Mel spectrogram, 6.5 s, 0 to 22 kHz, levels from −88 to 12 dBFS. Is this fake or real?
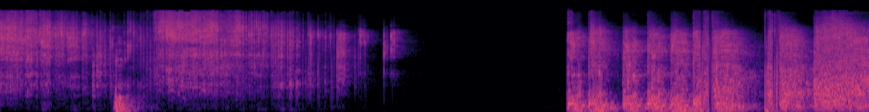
fake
